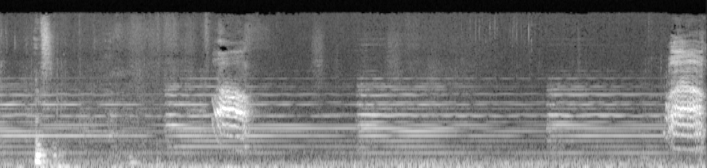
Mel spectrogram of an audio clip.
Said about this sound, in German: Und sie schwätzelt. Sie ist eine schwätzende Katze. Das tut schon. Mit dir kann man schwätzen, gell?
